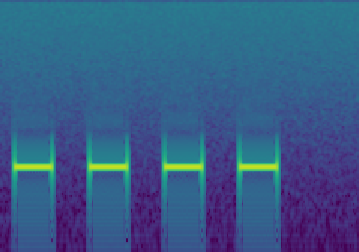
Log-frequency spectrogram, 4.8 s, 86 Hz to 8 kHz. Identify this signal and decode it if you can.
Telephone call progress tone (single-tone plan, as in Europe, Japan and elsewhere), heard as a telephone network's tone, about 400 Hz, 0.5 s on and 0.5 s off. Busy tone.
